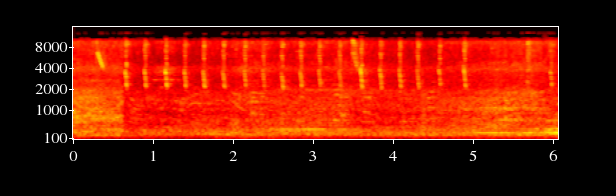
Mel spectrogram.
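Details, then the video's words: Lovebird calls used to provoke other lovebirds into calling and chattering: rapid series of sharp high chirps, evenly spaced about five per second, over heavy broadband background noise. "lovebird fighter"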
